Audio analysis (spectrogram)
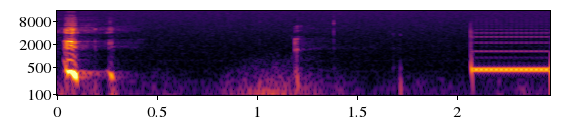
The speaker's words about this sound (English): The best format is the dead air of a ringtone. Pick up the fucking phone.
